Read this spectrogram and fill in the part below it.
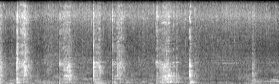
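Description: Potatoes fry in a pan with a steady sizzle, broken by repeated scrapes and knocks of a utensil stirring at an uneven pace.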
